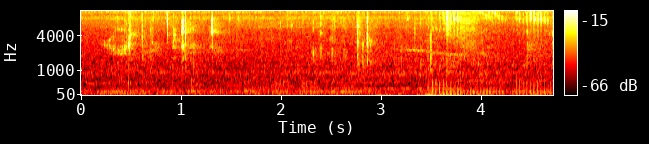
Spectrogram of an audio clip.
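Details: Domestic cat named Daddy, after eating and going to the litter tray, gives a steady low rumbling purr throughout, with faint scattered clicks and light rustling indoors in a small room.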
